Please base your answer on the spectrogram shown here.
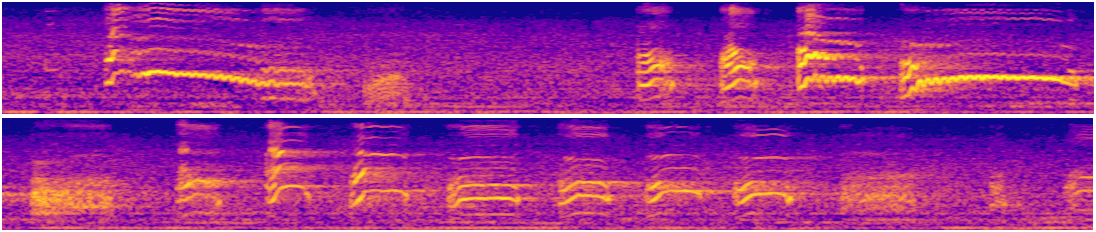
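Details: Puppies trying to make adult noises: high, whining whimpers that bend up then down, followed by a run of short, sharp yips and squeaky barks repeated roughly every half second.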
